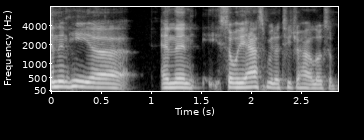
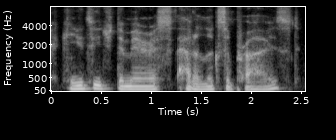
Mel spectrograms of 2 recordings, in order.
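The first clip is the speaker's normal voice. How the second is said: Prince talking so low; 5 semitones lower, 6 dB quieter than usual. Retold or imitated. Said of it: "he's talking so low".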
